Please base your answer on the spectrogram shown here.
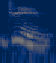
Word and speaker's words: Jean: jean it's actually pronounced gene but it's oh jane yeah yeah it's not the french translation it was okay carry on it's all right it's like the jeans it's like jeans um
